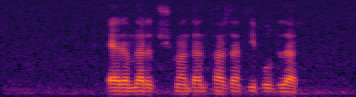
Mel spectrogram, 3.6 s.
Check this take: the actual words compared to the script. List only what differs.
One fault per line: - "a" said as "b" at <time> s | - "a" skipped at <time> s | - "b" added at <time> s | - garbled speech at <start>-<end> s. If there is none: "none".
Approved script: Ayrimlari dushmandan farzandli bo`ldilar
none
